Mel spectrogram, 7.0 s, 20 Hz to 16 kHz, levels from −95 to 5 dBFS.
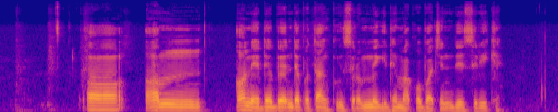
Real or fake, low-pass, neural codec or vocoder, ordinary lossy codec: fake; 14.4 kHz; vocoder, 44.1 kHz, 128 mel bands every 256 samples, BigVGAN v2; none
